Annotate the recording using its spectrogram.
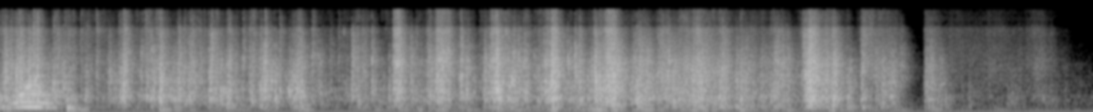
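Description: Plastic bag crinkling and rustling in dense, irregular crackles as it is torn open and pulled off a sneaker, stopping about nine seconds in.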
